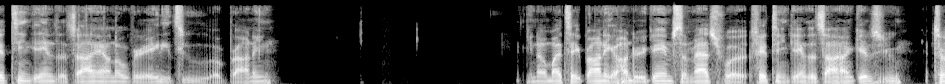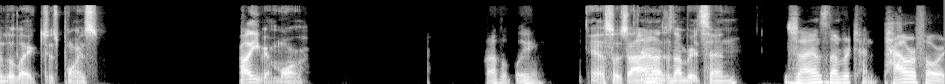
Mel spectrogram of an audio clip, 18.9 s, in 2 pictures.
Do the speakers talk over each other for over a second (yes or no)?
no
